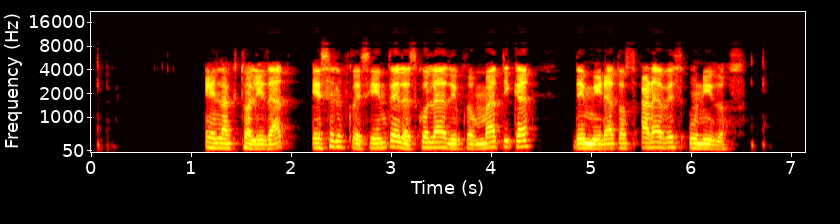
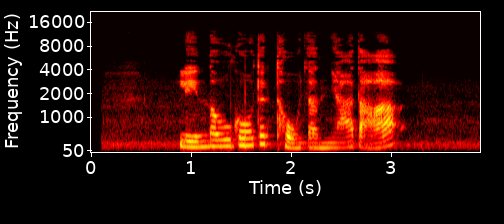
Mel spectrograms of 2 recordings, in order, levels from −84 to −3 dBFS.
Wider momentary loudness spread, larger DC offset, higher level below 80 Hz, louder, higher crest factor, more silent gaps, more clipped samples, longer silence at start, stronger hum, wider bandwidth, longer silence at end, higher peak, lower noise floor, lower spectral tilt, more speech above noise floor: about the same, 6 LU vs 8 LU; neither; first, -60 dBFS vs -78 dBFS; first, -17 LUFS vs -30 LUFS; about the same, 20 dB vs 18 dB; neither; neither; first, 1.15 s vs 0.35 s; neither; second, 9.2 kHz vs 13 kHz; second, 0.6 s vs 0.75 s; first, 0 dBFS vs -14 dBFS; first, -69 dBFS vs -57 dBFS; second, -3.5 dB/octave vs -5 dB/octave; first, 51 dB vs 28 dB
